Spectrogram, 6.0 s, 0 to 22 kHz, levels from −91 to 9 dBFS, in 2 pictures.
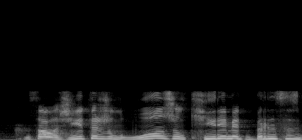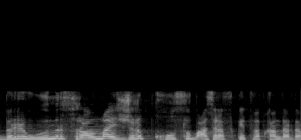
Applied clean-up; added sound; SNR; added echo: none; none; none; none.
